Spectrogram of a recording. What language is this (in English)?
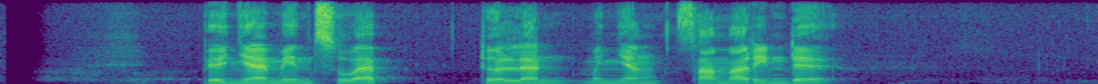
Javanese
